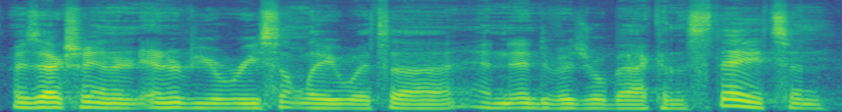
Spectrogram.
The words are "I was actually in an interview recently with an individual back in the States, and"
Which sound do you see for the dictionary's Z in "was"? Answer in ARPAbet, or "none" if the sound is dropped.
Z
